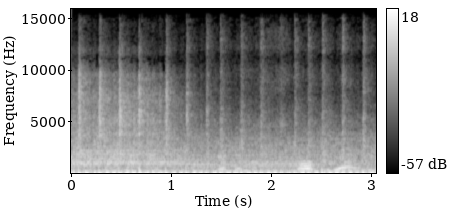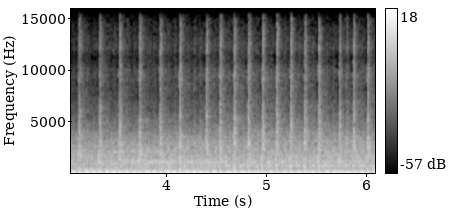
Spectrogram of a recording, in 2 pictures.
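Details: Briggs and Stratton 5,000 W generator that sat in a field, after ultrasonic carburetor cleaning, started by hand: single cylinder runs at fast even beat with exhaust rasp, smokes: normal running.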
